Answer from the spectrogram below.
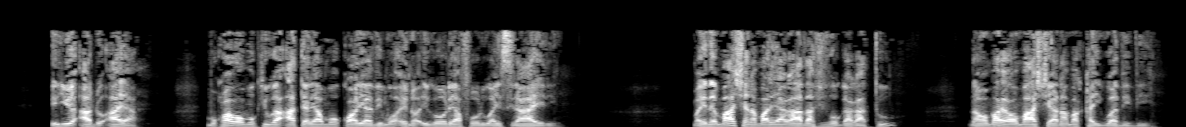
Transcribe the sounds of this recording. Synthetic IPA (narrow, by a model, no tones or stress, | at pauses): eɲwɛʔadoʔaja | mokɔɾaɣɔmokiuɣaʔateaɾeamokwaɾeaðimɔʔenɔʔiɣoɾeafooɾiwaisiɾaɛɾḭ | mʔaiðɛmaʃanamaɾeaɣaːðafifoɡaɣatu | naɔmaɣɛɣɔmaʃianamakaiɣwaðiði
